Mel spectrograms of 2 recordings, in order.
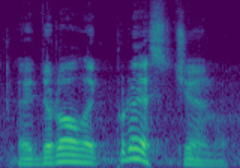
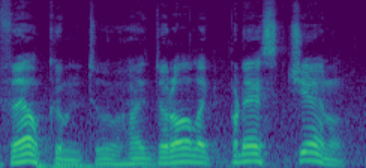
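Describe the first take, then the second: First: Slower repeat in mock Russian accent. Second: Slow, heavy mock Russian accent. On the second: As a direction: drawl it like a Russian host. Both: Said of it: "I'm working on my Russian accent".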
